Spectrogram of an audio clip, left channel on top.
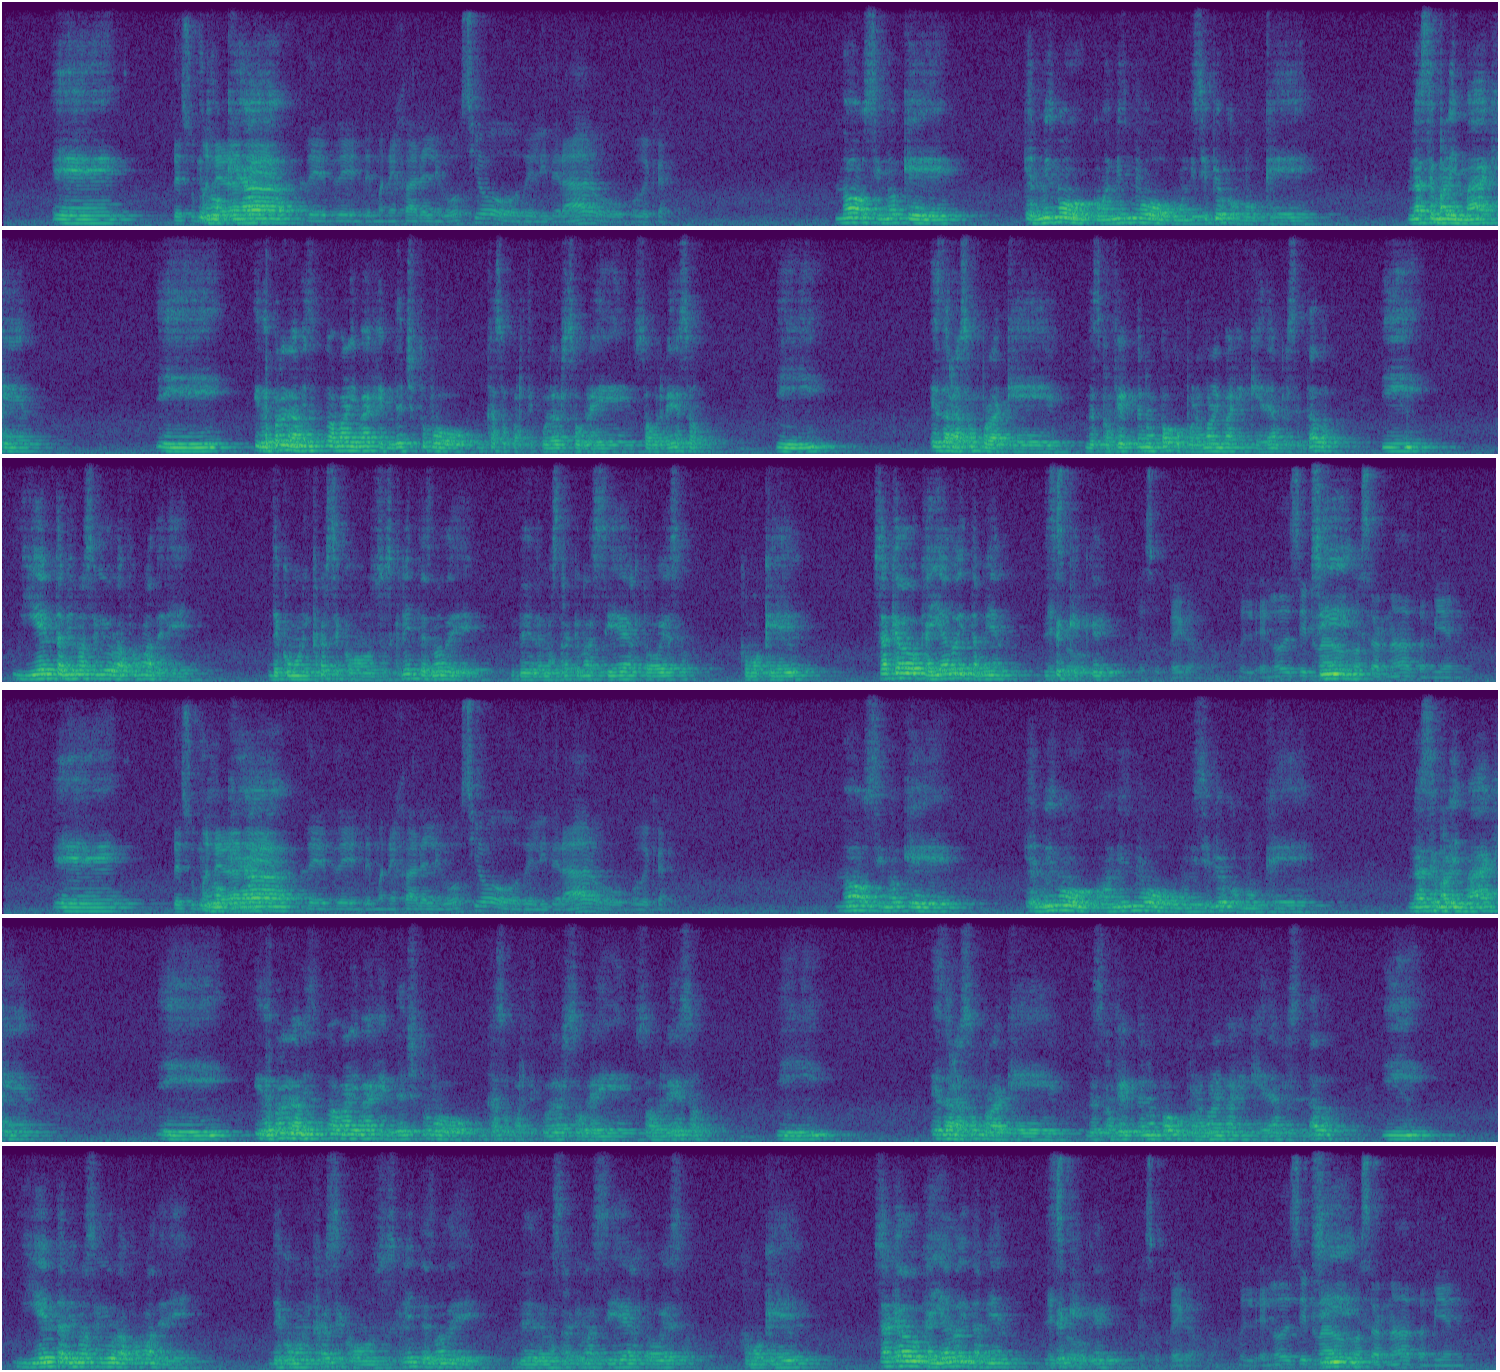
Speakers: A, on the left (about 65°); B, in the centre.
A: Eh,
B: ¿De su
A: lo
B: manera
A: que ha,
B: de, de, de- de manejar el negocio o de liderar o, o de qué?
A: no, sino que el mismo, como el mismo municipio como que le hace mala imagen y, y le ponen la misma mala imagen. De hecho, tuvo un caso particular sobre, sobre eso.
B: Ujú,
A: Y es la razón por la que desconfían un poco por la mala imagen que le han presentado. Y,
B: Ya,
A: y él también no ha sabido la forma de, de comunicarse con sus clientes, ¿no? De, de demostrar que no es cierto eso. Como que
B: ya.
A: se ha quedado callado y también dice
B: Eso,
A: que, que
B: eso pega, ¿no? El, el no decir
A: sí,
B: nada o no hacer nada también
